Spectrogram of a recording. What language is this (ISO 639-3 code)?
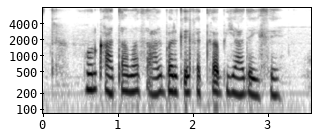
hne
